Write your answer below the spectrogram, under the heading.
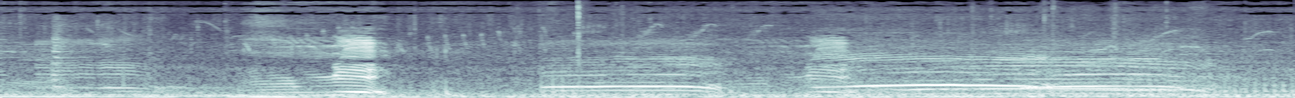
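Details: Tame cattle herd walking home along a village road with their herder in rural countryside; two drawn-out, steady moos in the second half, preceded by a shorter call, over a low rumbling background with faint chirps.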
